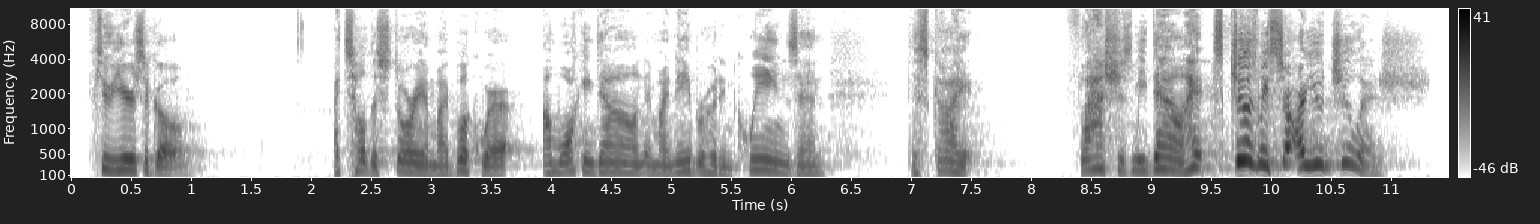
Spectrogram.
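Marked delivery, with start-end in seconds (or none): 9.3-11.3 put-on loud hollering, yelled. Retelling how a stranger on the street called out: imitating a man screaming. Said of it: "And he screams again".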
